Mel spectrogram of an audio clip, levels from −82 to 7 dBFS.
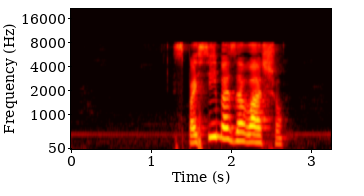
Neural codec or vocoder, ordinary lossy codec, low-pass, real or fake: none; none; none; real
